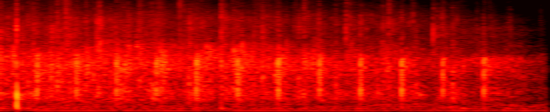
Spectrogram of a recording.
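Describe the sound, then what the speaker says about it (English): A church congregation claps along in a steady rhythm during a sermon, each hand clap sharp and distinct against a roomy background, the claps evenly spaced and fading toward the end. "Give the Lord a hand clap,"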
